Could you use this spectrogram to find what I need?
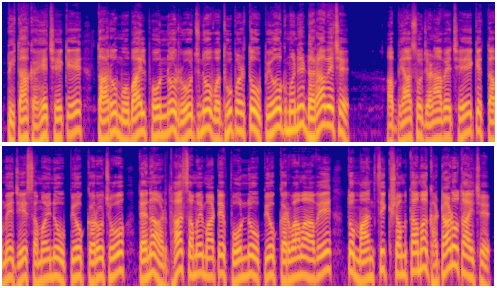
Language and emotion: Gujarati, fearful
